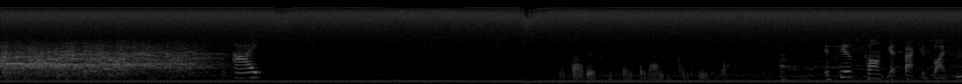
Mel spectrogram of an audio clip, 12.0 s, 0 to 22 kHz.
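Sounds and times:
steady low hum: 0.0 - 12.0
faint man speaking: 7.0 - 9.3.

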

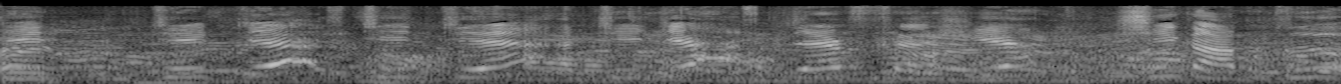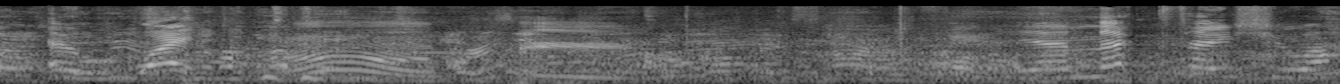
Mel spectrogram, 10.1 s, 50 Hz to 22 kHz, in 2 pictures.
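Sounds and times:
voices in the room: 0.0 - 10.0.

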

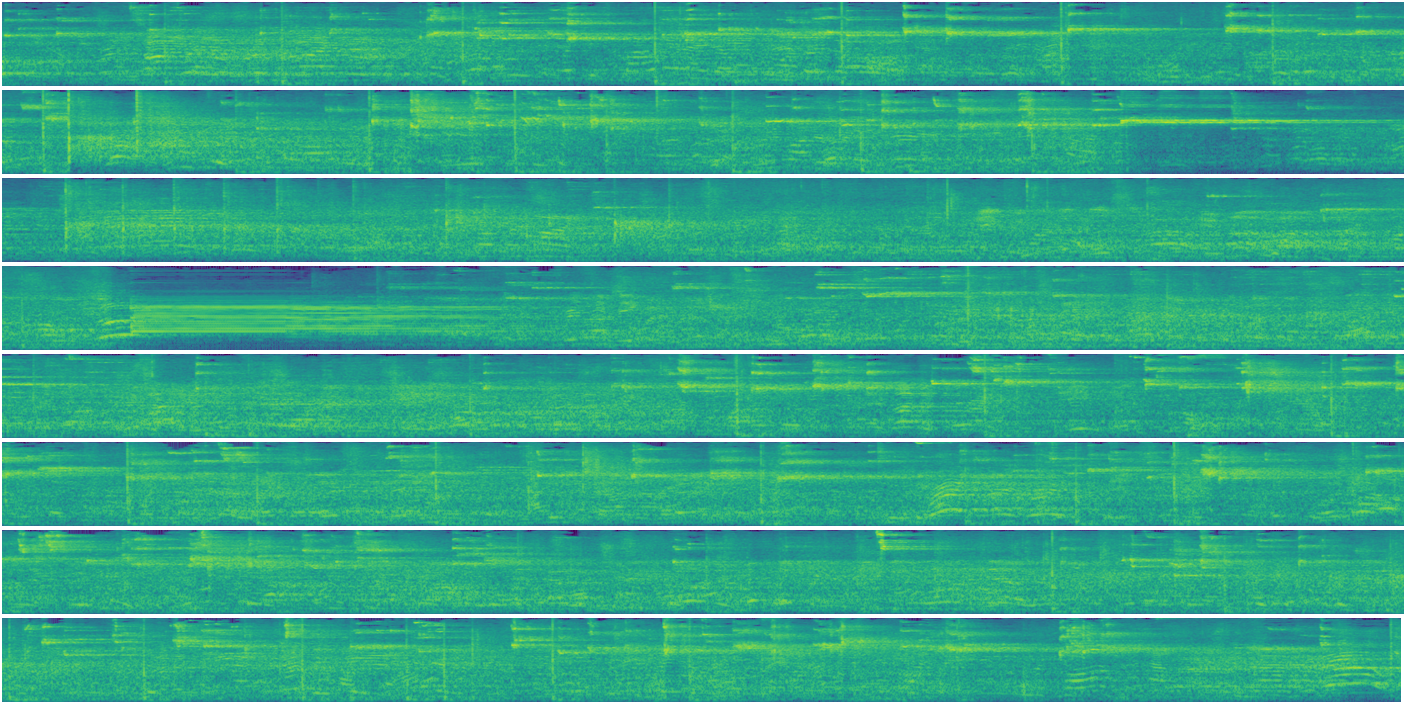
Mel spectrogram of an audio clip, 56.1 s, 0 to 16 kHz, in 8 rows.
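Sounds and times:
hubbub of voices: 0.0 - 56.0.

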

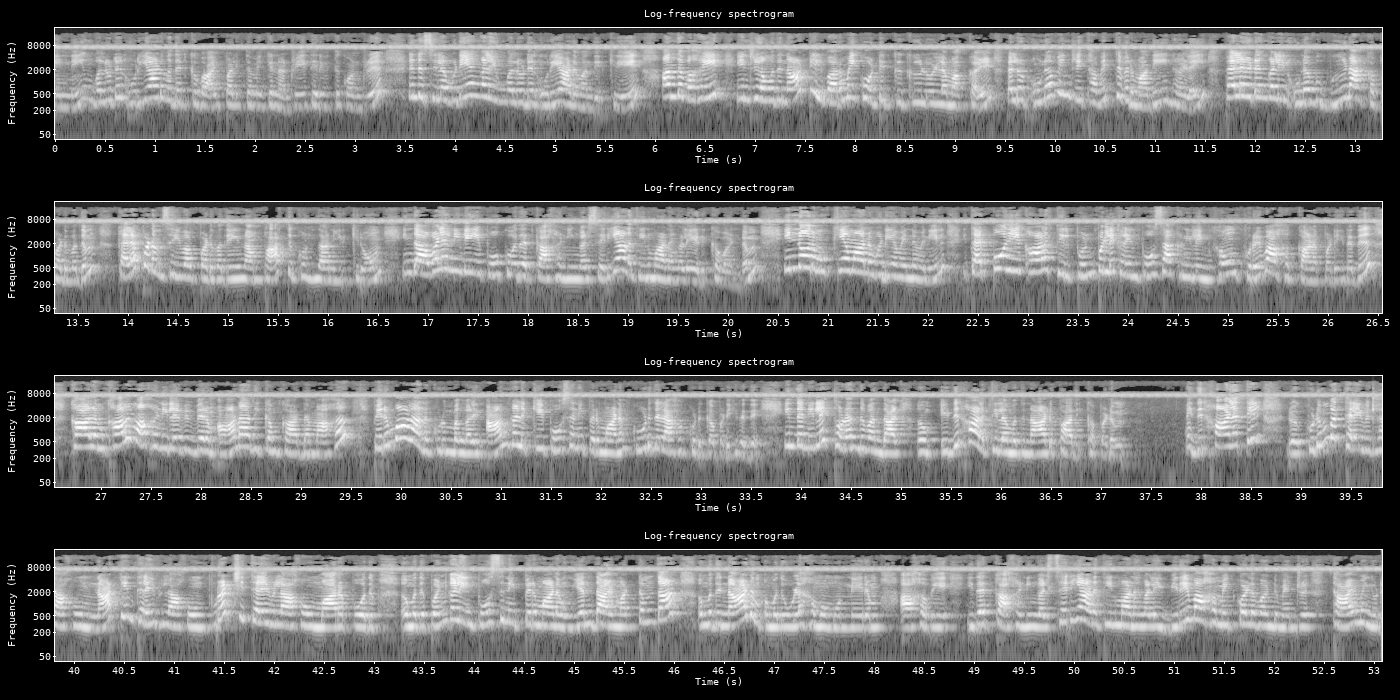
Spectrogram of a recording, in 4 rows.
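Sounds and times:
cricket trill: 0.0 - 53.0
young woman speaking: 0.0 - 53.0.

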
